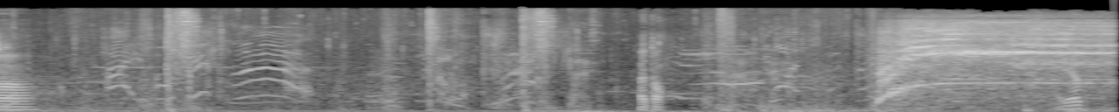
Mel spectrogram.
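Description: Swords and shields clash in a fight.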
